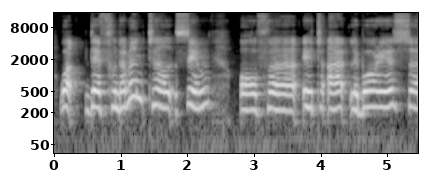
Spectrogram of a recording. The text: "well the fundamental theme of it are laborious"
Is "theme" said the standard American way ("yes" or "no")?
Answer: no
